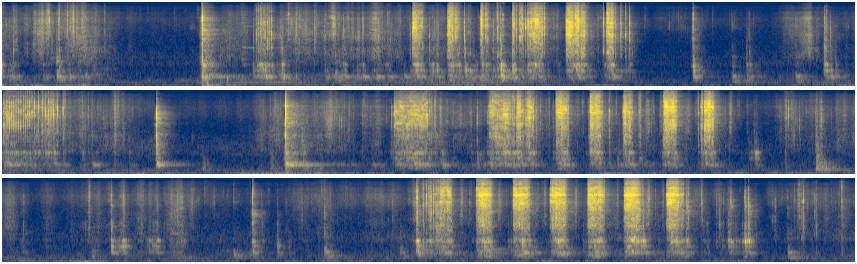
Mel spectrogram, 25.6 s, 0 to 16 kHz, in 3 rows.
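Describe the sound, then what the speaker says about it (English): A ratchet wrench works 12 mm bolts off a Kubota D905 diesel engine, clicking in quick bursts of rapid ratcheting separated by pauses and small handling clatter, close up. "So let's go ahead and get this taken off. These are just 2 12 mils."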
